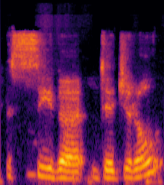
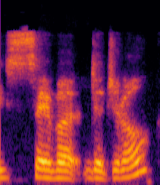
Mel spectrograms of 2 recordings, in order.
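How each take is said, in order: First: Upstate New York accent, "Seva" said SEE-vuh; "Seva Digital" in upstate New York accent, long ee, SEE-vuh. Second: "Seva Digital" said correctly, SAY-vuh; "Seva" with a long a, SAY-vuh, not SEE-vuh; correct pronunciation. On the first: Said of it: "That's my upstate New York accent". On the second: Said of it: "or pronounced more correctly". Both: Shown as a demonstration.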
